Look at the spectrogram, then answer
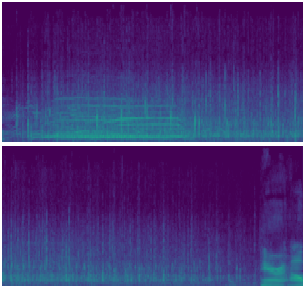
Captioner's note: applause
